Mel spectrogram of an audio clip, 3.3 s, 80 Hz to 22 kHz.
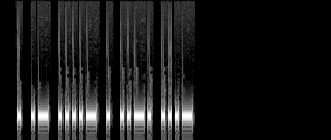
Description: Morse code, heard as a keyed tone, about 36 wpm, 700 Hz. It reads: EA4EFV
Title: DXCC-100 Call Signs - 6 Characters - 35wpm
